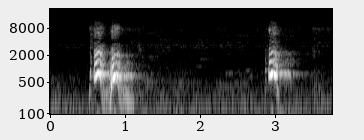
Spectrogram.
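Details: A female German Shepherd meeting other animals gives a quick double bark, then a single sharp bark after a short pause.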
